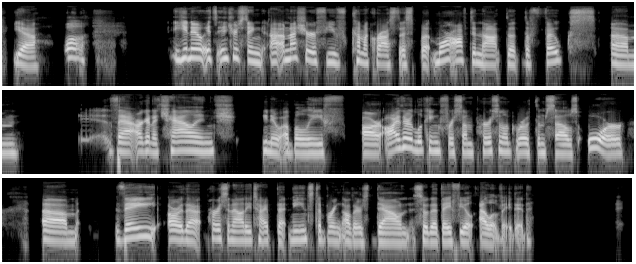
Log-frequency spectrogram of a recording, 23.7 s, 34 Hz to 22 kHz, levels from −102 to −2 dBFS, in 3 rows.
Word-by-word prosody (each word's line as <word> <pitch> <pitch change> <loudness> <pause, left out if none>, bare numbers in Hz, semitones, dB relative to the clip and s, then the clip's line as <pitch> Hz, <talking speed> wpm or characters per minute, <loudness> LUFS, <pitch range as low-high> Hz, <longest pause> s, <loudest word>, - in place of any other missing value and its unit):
Yeah. 165 -5 +3 0.4
Well 300 -4 +2 1.1
you 285 0 +3
know, 300 -1 +5
it's 275 -1 -1
interesting, 265 -6 -1
I 230 - +4
I'm 265 - +3
not 300 +1 +3
sure 255 -2 +2
if 225 -2 -5
you've 210 -2 -5
come 250 -4 0
across 190 -2 +1
this, 185 0 -3
but - - 0
more 240 +5 +2
often 235 -4 +2
not, 180 -1 +2
the 185 -2 -2
the 195 - -5 0.2
folks, 230 +4 -3 0.2
um, 180 -2 -1 0.9
eh 200 - -17
that 190 -2 +4
are 195 - +3
gonna 195 -3 +1
challenge, 205 -1 0 0.3
you 205 - -2
know, 180 -2 -1
a 185 - +1
belief 175 0 -2 0.4
are 170 -1 +5
either 265 +1 +4
looking 210 -1 -2
for 185 - -4
some 180 0 -4
personal 195 +1 -2
growth 180 -1 -2
themselves 175 -2 0
or, 175 -10 +3 0.6
um, 175 -3 +4 0.5
they 230 +6 +3 0.2
are 200 -2 +4
that 180 -2 +1
personality 185 -4 -1
type 180 0 -3
that - - -2
needs 190 +2 -4
to 190 - -2
bring 180 -2 -3
others 165 -2 -1
down 160 -2 +1
so 175 - 0
that 170 -1 0
they 165 0 +2
feel 165 0 -1
elevated. 485 +1 -1 1.0
Eh, - - -28
190 Hz, 150 wpm, -23 LUFS, 175-220 Hz, 1.1 s, know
